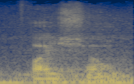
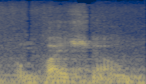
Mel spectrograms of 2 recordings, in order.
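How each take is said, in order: Both takes have the same delivery.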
